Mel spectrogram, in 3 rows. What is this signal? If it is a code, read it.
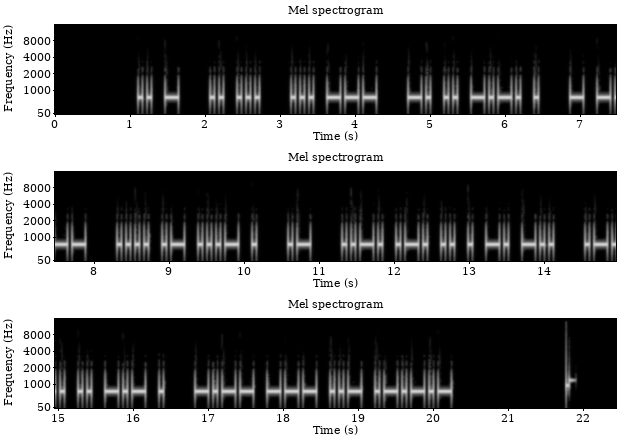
Morse code, heard as a keyed tone, about 20 wpm, 700 Hz. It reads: IT IS SO NICE TO HAVE A FRIEND LIKE YOU.
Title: Sentences from Top 1100 Words 20wpm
